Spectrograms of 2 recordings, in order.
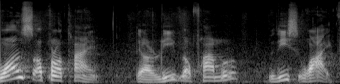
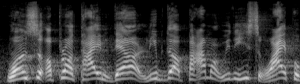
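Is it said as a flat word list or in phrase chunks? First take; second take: phrase chunks; word list. First: It is broken into phrases with short pauses. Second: It is run together like a list of words.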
